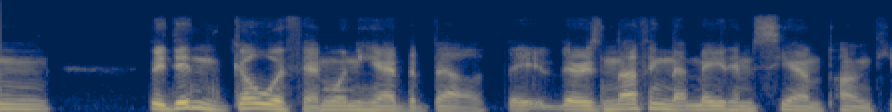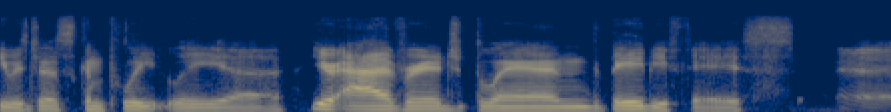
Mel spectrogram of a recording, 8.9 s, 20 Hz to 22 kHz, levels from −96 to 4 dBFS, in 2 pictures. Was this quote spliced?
yes; 3 cuts; at 1.6 s, 4.6 s, 5.9 s

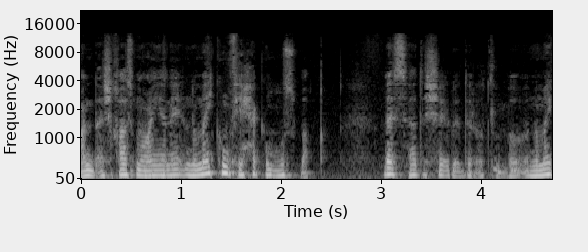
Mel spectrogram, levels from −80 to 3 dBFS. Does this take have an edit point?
yes; 1 cut; at 3.7 s

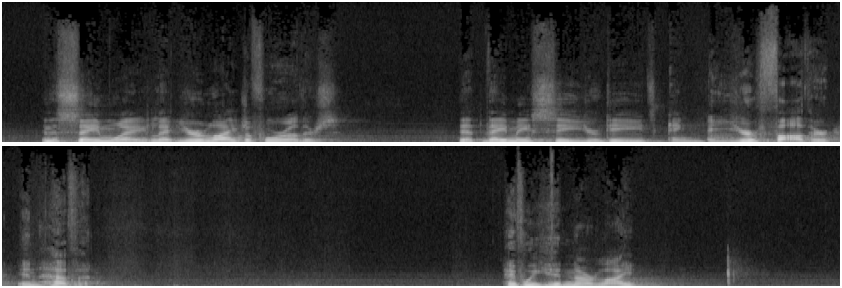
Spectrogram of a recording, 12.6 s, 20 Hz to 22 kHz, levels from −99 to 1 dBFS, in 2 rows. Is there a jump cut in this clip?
yes; 3 cuts; at 1.8 s, 4.5 s, 5.3 s

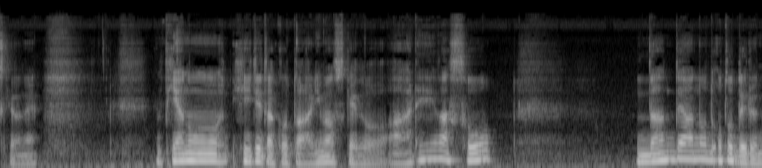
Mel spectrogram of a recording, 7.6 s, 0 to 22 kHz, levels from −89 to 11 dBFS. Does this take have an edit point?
no; 0 cuts

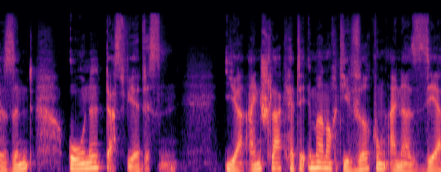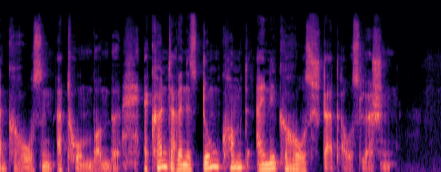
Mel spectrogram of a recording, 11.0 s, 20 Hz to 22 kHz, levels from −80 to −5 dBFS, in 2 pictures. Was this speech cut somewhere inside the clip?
yes; 2 cuts; at 1.8 s, 7.7 s

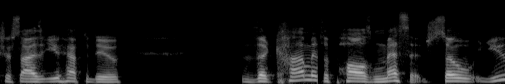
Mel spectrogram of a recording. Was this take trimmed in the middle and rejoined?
yes; 1 cut; at 3.2 s

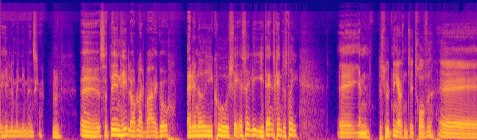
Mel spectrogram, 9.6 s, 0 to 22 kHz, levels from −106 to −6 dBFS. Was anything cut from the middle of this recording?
no; 0 cuts

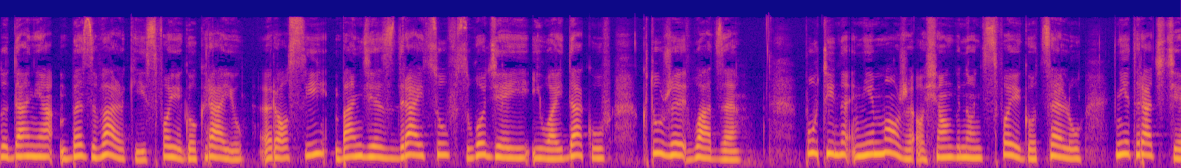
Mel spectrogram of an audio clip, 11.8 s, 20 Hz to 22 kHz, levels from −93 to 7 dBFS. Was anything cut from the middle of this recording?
yes; 2 cuts; at 2.5 s, 6.8 s

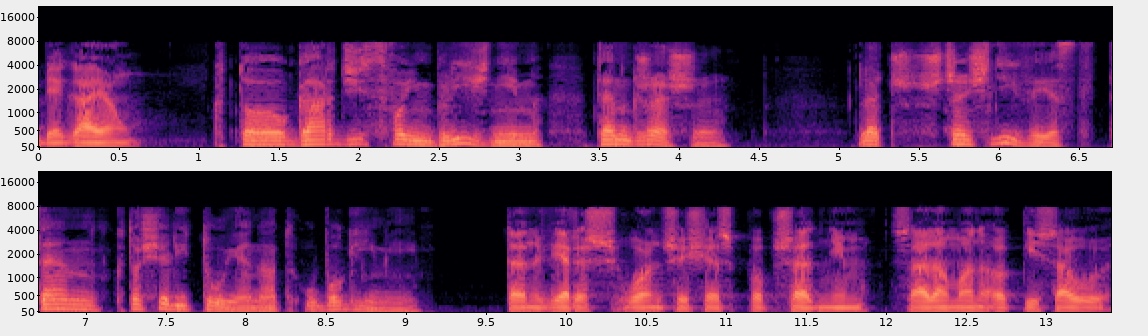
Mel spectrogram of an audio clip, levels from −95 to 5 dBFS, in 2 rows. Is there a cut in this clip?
no; 0 cuts

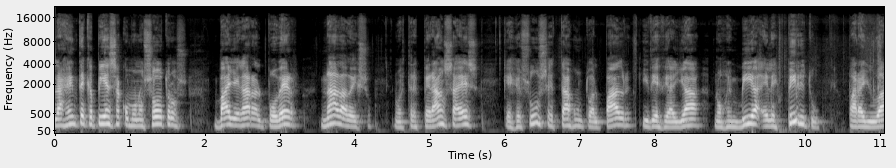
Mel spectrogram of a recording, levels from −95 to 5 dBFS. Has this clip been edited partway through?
yes; 2 cuts; at 7.7 s, 8.7 s

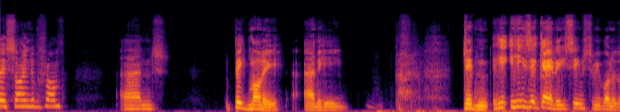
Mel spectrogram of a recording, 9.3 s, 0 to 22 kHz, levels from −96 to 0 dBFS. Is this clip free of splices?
yes; 0 cuts

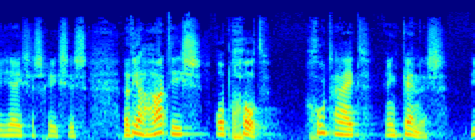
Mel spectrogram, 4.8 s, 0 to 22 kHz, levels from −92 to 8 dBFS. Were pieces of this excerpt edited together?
yes; 4 cuts; at 1.3 s, 1.7 s, 2.1 s, 2.8 s

